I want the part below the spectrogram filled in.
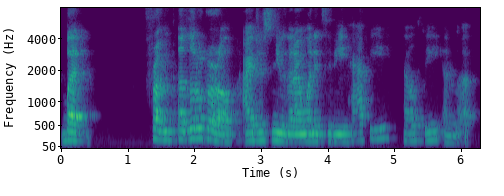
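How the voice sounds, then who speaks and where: A woman's voice: deep voice, a little slow, reverberant, slight background noise, low-quality recording. A woman in her thirties, originally from Guyana, telling fond childhood stories as an interview guest. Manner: warm storytelling with fond anecdotes. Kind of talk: casual interview.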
